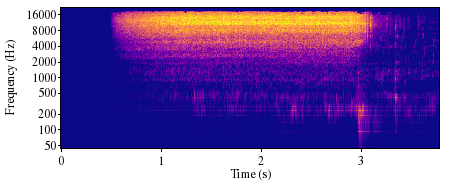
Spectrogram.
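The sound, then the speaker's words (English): A steady rush of shower water starts abruptly, hisses evenly for about two and a half seconds, then cuts off, leaving a few faint drips and clunks. “And since you seem good, you're awfully quiet, I'll just go shower up, okay?”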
